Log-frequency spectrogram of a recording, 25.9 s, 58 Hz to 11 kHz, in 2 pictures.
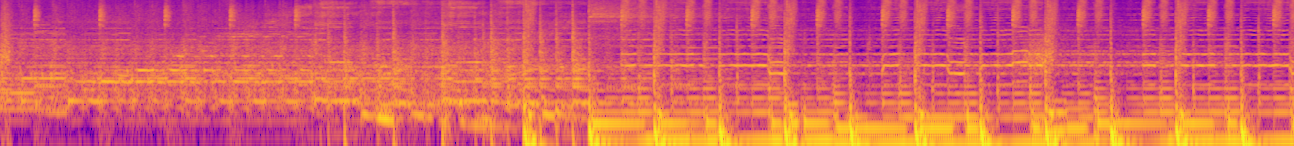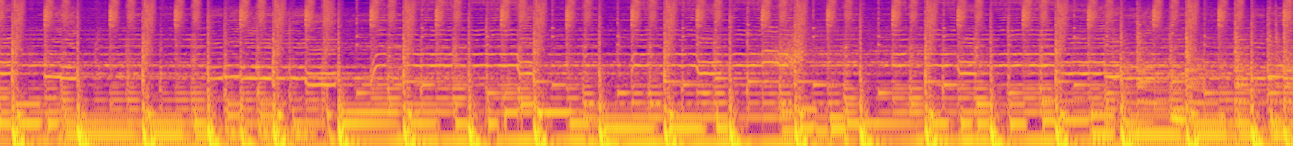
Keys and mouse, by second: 3.8 shift+click, 4.5 x, 4.7 Return, 6.0 right click, 6.3 click, 6.7 Pause, 7.0 click, 11.6 right click, 11.9 click, 13.3 click, 13.6 click, 13.8 click, 14.4 click, 15.2 ctrl+x, 15.3 click, 16.9 KP_1, 17.3 Return, 17.7 click, 18.5 Delete, 18.8 click, 24.0 right click, 24.2 click.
